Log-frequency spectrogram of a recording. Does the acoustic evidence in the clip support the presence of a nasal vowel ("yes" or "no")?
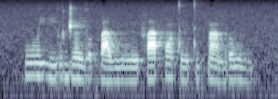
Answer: yes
